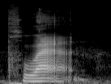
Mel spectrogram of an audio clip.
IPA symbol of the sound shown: æ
